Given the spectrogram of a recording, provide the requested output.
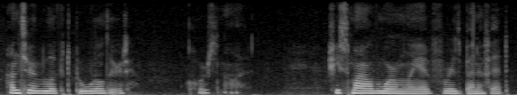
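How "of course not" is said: whispered, much softer; hushed. A narrator's reading. Bewildered Hunter answering Luz, hushed whisper. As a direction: breathe it out barely voiced.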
